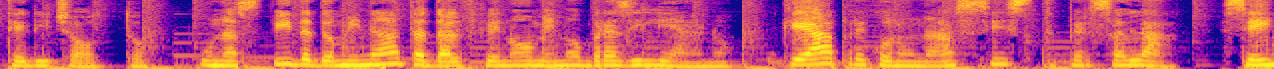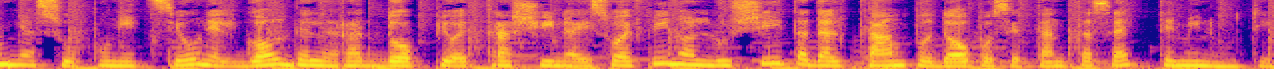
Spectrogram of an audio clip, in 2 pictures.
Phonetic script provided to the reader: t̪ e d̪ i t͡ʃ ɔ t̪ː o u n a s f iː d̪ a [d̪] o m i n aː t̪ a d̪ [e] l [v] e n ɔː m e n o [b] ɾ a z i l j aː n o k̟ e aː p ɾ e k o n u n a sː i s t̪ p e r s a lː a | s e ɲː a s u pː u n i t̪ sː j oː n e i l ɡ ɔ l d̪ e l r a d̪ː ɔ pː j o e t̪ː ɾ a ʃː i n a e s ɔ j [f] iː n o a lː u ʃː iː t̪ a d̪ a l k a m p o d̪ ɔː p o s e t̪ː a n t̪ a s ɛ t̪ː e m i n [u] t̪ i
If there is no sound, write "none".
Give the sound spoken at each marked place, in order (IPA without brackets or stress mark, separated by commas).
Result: d̪, a, f, b, f, uː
